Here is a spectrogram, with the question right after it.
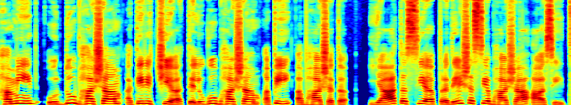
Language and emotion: Sanskrit, neutral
